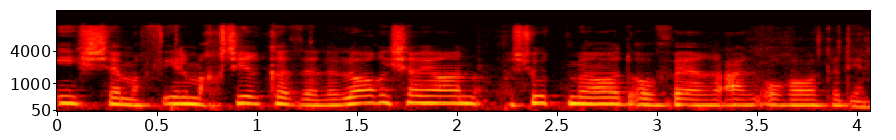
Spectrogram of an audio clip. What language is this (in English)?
Hebrew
